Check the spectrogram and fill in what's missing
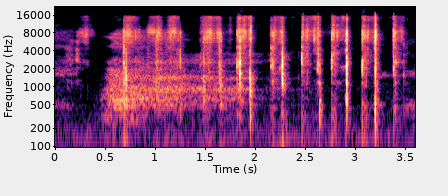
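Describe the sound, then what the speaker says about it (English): Oracle cards being shuffled and pulled from a deck at close range: a soft riffling flutter followed by a quick series of crisp, snapping card flicks, quiet and with no talking. "let's pull some more oracle cards"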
